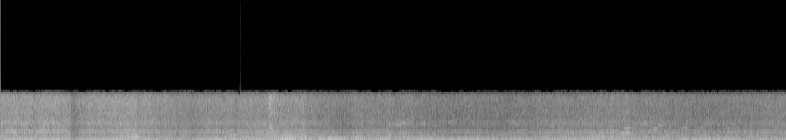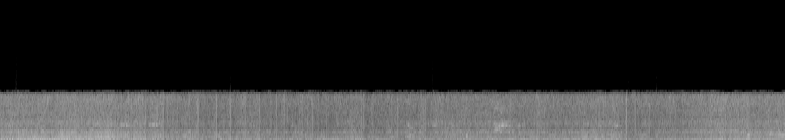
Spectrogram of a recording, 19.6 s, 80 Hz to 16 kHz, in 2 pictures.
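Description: Interior sound of a 2009 Gillig Advantage transit bus underway, its Cummins ISM diesel and Voith automatic transmission running with a steady whine whose pitch rises and falls several times as the bus changes speed.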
